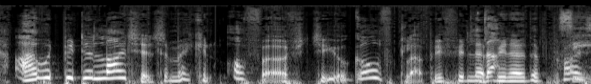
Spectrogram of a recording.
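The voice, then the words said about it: Put-on posh old British voice. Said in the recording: “You don't need to put an old man British voice on ... You can do a better posh voice than a Chinese voice”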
